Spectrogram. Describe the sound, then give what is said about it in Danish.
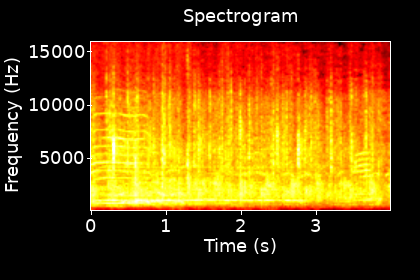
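Audience applause and cheering at a live comedy show at Comedy Zoo as a guest is welcomed on stage. The clapping is dense and steady throughout, easing slightly toward the end. “Mine damer og herrer, giv en kæmpe stor hånd til. Yes, Dorf. Giv mig en hånd.”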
